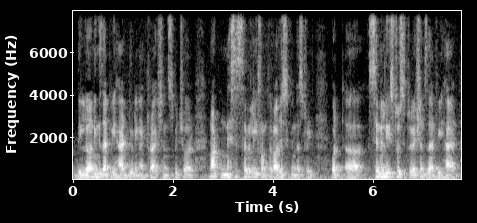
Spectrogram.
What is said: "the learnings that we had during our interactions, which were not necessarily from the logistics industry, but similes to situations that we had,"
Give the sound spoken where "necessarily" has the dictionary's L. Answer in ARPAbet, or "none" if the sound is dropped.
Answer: L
